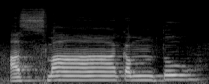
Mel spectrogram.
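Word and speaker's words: अस्माकम्: उनको दजो कहा ठीक अस्मा कम अस्मा कम अस्माकं ऐसा भी कर सकते हैं आपका अगर उच्चारण और कृष्ट करना है और शुद्ध करना है तो अस्माकं अस्माकं तुय विशिष्टा ठीक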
